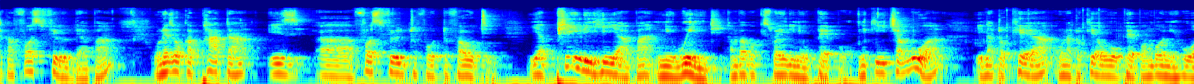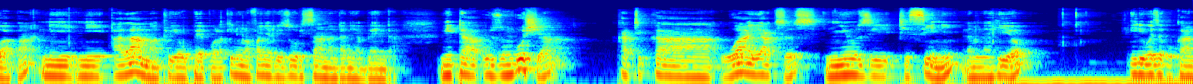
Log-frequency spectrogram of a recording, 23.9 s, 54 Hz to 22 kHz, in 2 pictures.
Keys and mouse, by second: 10.9 shift+middle drag, 11.7 shift+middle drag, 13.5-13.9 middle drag, 15.3 KP_1, 17.6 r.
